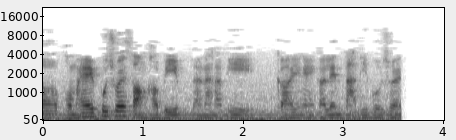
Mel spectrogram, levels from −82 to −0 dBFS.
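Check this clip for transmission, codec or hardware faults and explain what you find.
Two faults are present in this speech clip: codec damage throughout and a truncated ending.

Throughout, the speech is band-limited at about 10.1 kHz and sounds washy, with ringing and signal-following hiss, most likely WMA compression at a low bitrate around 32 kbps.

At 3.58 s a cut-off end occurs: the final buffers were never written, so speech stops mid-sound and drops straight to digital silence for the remaining 0.44 s.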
